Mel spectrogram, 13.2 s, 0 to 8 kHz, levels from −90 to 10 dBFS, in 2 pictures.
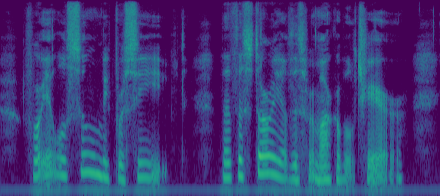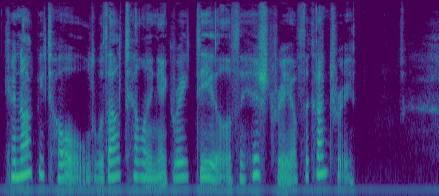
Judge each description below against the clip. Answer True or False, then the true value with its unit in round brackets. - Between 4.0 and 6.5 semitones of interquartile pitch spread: False (3.3 semitones)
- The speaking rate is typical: False (125 wpm)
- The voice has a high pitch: True (195 Hz)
